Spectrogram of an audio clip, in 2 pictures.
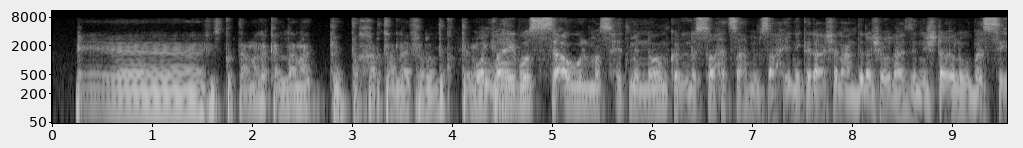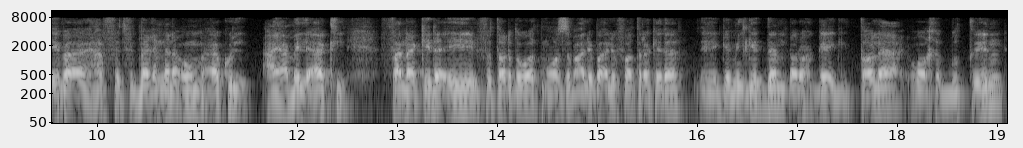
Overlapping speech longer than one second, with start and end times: none

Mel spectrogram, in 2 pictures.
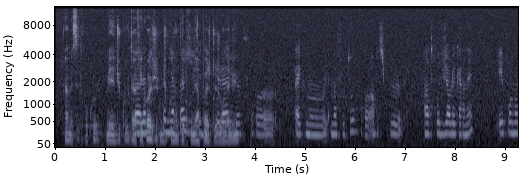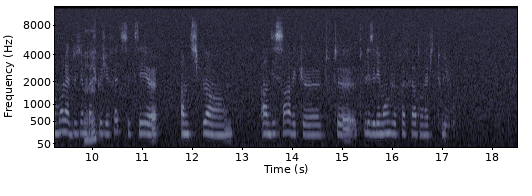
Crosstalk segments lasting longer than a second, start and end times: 1.6-3.7

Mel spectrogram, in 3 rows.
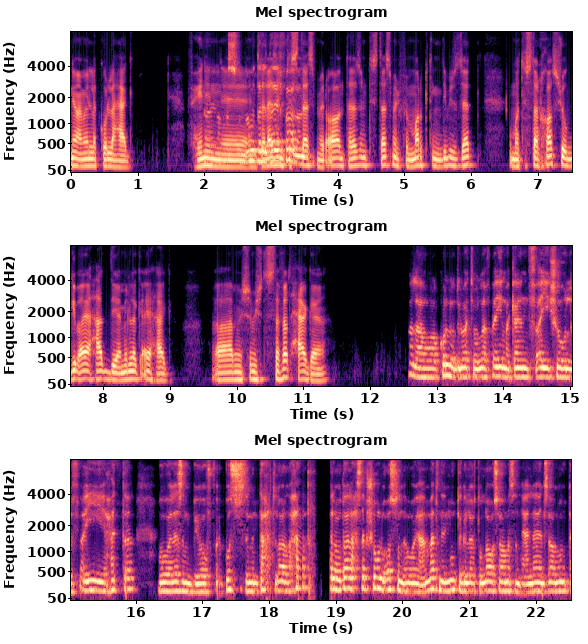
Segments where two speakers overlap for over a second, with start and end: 2.0-3.6

